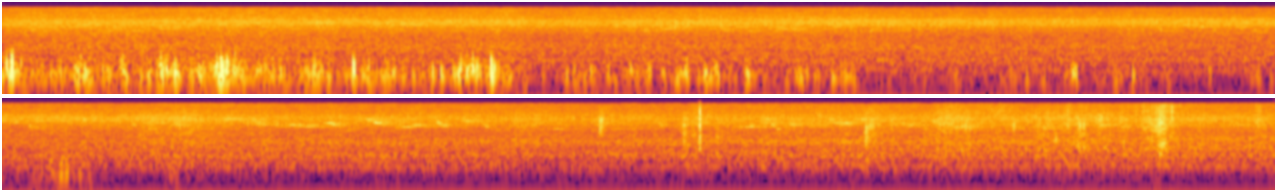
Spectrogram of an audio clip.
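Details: Bees in an acacia forest, loud low buzzing bursts of passing insects in the first seconds, fading to a quiet steady hum, with thin high bird chirps and faint clicks later on.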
